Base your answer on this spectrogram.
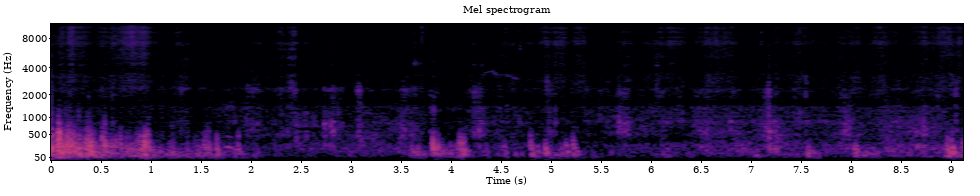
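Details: A horse eats hay in a field, with irregular crunching and grinding chewing bursts following one another closely.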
